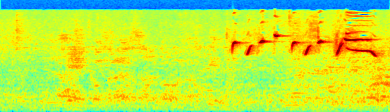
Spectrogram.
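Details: European goldfinch singing in the authentic Wiidani song style: after a quiet, faintly hissing start, a quick run of high, clipped chirps and slurred twitters follows in the final second.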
